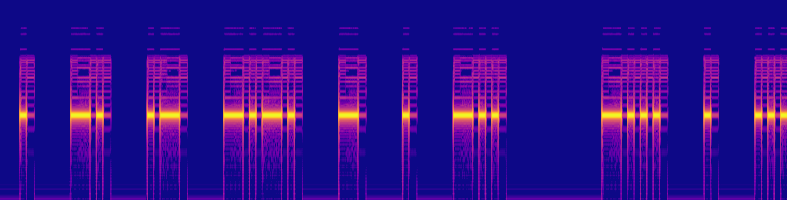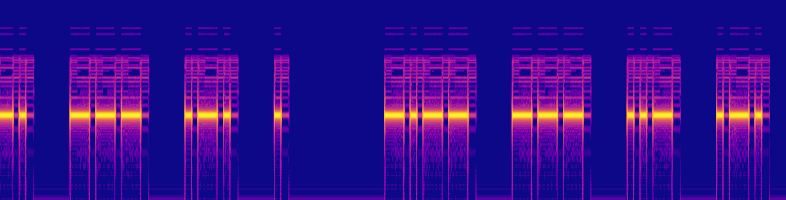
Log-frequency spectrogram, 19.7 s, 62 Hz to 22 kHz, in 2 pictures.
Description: Morse code, heard as a keyed tone, about 15 wpm, spaced as for 10 wpm, 750 Hz. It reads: ENACTED BEFORE YOUR
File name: cwa / W1AW-Level2 / 10WPM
